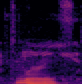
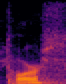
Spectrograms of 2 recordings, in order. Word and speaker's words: Taurus: tourist. W tourist. Did I say Did I say it wrong? Taurus.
